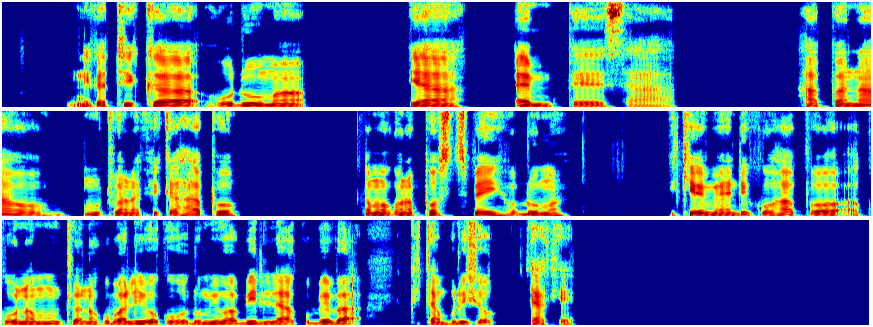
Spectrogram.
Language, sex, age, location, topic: Swahili, male, 18-24, Wajir, government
